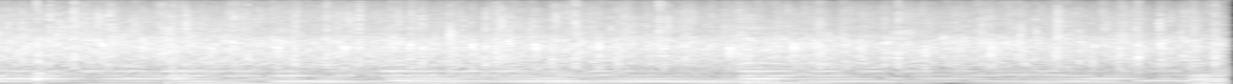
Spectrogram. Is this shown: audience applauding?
yes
